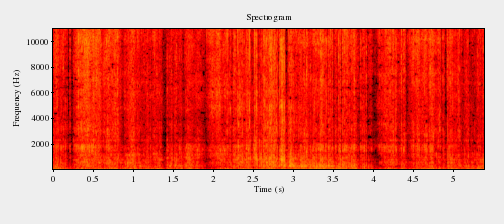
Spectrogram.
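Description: Long fingernails of both hands scratch hard and slowly across a large, hollow, black printed cardboard whisky gift tube lying horizontally. The result is a dense, continuous raspy scraping with a low, hollow boom from the tube, rising and falling slightly with each stroke and carrying little bright treble.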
